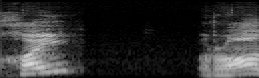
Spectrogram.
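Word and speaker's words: خير: এটা দেখেন, খ ইয়া জবর খয়, র দুই ফেশ রুন, খয়রুন। আপনি উচ্চারণ করার সময় যখন ওয়াকফ করবেন তখন কিরকম হবে? খয়র, এরকম এক আলিফ টেনে পড়তে হবে, দুই আলিফও টানা যাবে।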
